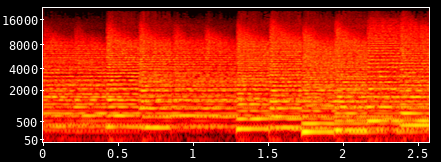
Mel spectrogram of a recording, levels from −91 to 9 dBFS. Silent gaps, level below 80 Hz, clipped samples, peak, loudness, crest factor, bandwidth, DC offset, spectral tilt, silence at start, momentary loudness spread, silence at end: none; -58 dBFS; under 0.1%; -8 dBFS; -20 LUFS; 14 dB; over 20 kHz; under 0.1%; -1 dB/octave; 0 s; 3 LU; 0 s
